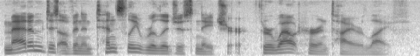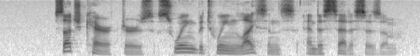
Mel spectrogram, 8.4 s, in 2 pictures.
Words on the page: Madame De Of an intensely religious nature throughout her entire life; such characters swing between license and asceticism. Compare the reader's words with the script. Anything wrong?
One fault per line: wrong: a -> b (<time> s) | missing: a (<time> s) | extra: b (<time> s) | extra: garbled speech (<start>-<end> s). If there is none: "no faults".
no faults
